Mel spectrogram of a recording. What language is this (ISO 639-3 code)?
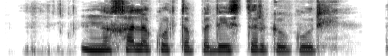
pus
